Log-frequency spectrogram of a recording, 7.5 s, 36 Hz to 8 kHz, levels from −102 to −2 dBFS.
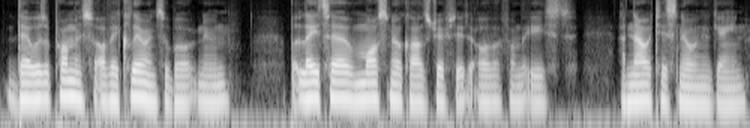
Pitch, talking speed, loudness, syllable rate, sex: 115 Hz, 200 wpm, -18 LUFS, 5.6 syllables/s, male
